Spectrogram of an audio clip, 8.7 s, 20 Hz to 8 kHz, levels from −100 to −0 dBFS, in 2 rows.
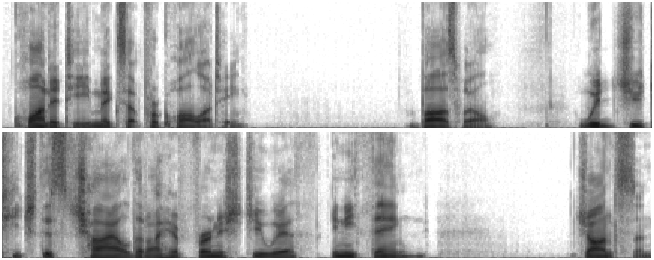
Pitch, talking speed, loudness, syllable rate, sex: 105 Hz, 140 wpm, -20 LUFS, 5.1 syllables/s, male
